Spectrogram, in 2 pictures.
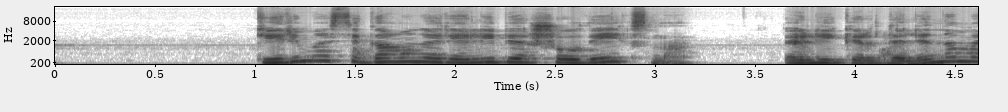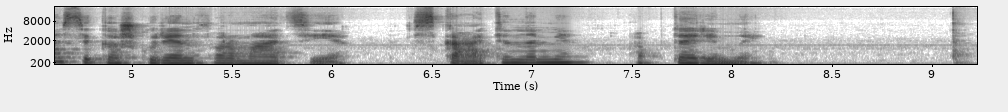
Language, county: Lithuanian, Alytus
